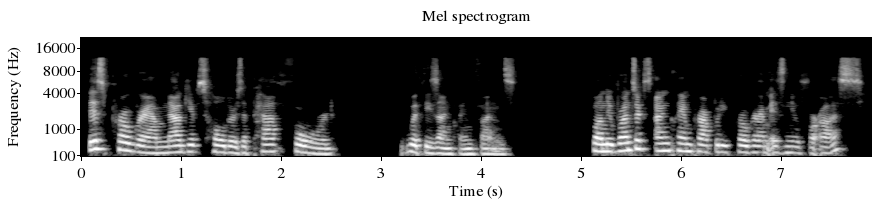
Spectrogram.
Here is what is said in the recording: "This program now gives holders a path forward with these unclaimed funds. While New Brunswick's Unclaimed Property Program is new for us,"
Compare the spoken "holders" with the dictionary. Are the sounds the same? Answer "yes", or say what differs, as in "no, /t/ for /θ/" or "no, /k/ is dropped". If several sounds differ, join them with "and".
yes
